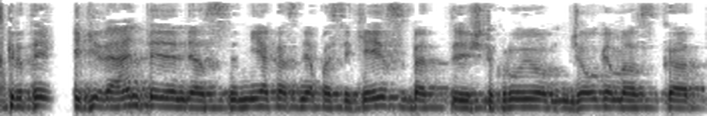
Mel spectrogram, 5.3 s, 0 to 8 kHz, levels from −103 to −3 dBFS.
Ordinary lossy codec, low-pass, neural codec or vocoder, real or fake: MP3, 32 kbps; 7.2 kHz; codec, 16 kHz, 16 kbps, FreqCodec, larger model; fake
